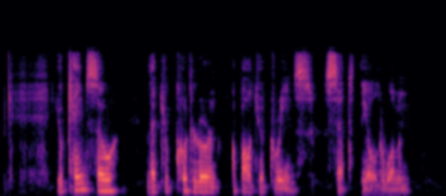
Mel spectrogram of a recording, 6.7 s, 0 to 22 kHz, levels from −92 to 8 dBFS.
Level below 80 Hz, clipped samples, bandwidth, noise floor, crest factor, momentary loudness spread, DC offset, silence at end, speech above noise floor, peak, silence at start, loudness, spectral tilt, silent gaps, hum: -70 dBFS; under 0.1%; 8 kHz; -54 dBFS; 20 dB; 17 LU; under 0.1%; 0.6 s; 24 dB; -12 dBFS; 0.55 s; -30 LUFS; -4 dB/octave; none; none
